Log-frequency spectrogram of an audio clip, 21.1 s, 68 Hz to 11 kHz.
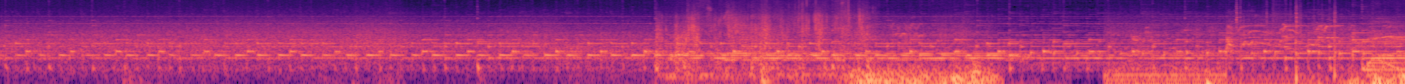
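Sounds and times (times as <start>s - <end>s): background music: 0.0s - 21.0s
sled dogs yelping and howling: 16.6s - 21.0s.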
